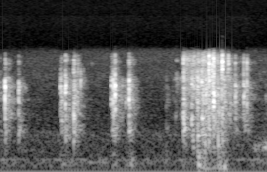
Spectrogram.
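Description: Computer keyboard keys pressed, a few single faint clicks followed by a quicker run of keystrokes near the end, entering an editor shortcut that comments out the selected line.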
